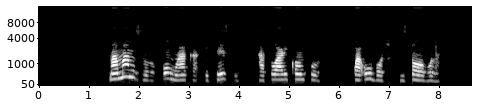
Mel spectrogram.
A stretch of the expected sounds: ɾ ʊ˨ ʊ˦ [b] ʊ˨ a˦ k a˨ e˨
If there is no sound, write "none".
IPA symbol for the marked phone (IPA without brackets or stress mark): m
